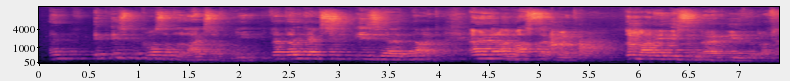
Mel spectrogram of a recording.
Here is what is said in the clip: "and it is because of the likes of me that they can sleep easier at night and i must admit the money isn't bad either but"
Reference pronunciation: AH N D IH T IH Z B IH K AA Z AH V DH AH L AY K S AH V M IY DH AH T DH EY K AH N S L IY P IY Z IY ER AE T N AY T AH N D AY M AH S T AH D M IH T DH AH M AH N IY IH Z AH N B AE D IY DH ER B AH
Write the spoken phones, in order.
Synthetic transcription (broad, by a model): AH N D IH T IH Z B IH K AA Z AH V DH AH L AY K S AH V M IY DH AH T DH EY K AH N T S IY IY Z IY ER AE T N AY T AH N D AY M AH S T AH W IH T DH AH M AH N IY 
